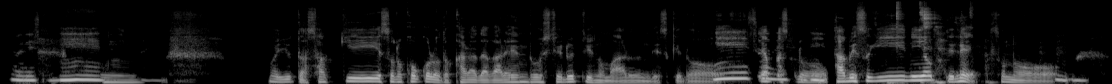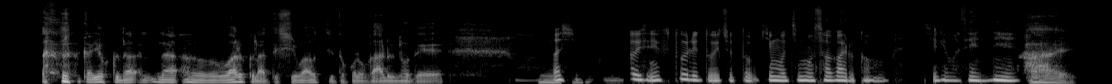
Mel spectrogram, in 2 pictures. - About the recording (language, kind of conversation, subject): Japanese, podcast, 心が折れそうなとき、どうやって立て直していますか？
- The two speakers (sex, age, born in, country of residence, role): female, 25-29, Japan, Japan, host; male, 45-49, Japan, Japan, guest
- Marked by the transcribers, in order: other background noise; chuckle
